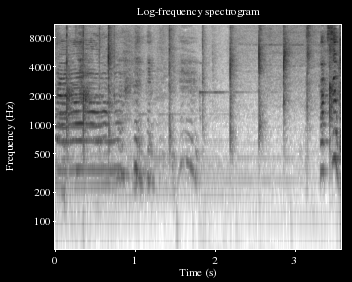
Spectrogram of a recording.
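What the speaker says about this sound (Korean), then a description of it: "박수" Scattered hand claps ring out under cheerful voices and a tonal chime, the claps growing into a sparse run of single sharp slaps near the end.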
